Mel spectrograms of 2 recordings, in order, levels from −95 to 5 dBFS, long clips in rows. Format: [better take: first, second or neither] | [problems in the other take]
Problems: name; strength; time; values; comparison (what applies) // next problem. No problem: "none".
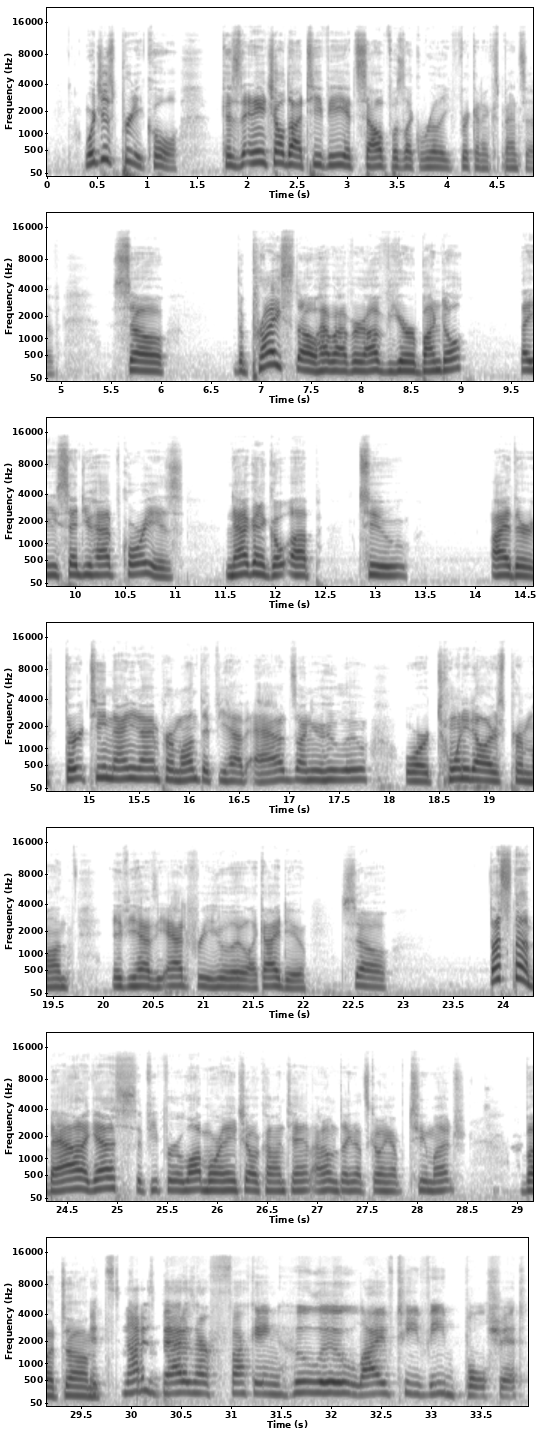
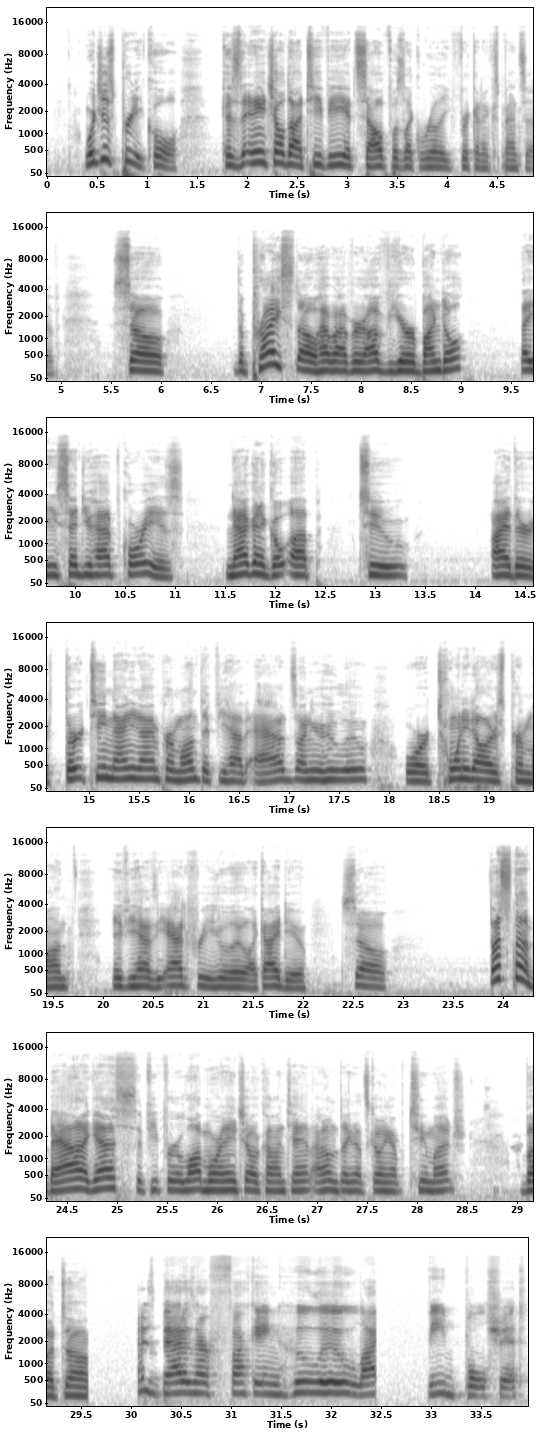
first | audio cutting out; at 30 s for 0.5 s and at 32 s for 0.5 s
